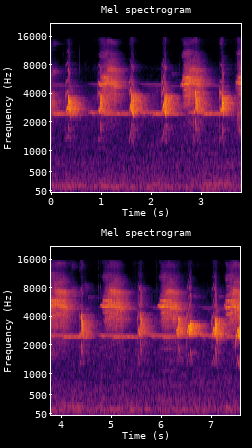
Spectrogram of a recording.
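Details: Young sooty-headed bulbul calling, used as a lure for catching wild birds: bright high chirps with buzzy, hissing edges, repeated roughly twice per second, over a steady thin high tone throughout.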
